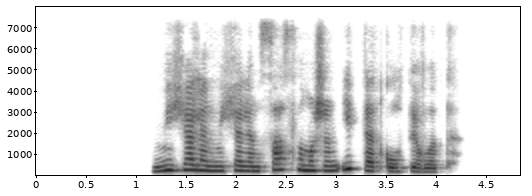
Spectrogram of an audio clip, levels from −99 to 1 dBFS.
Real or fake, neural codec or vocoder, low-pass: fake; codec, 24 kHz, 1.2 kbps, DualCodec; 7.2 kHz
